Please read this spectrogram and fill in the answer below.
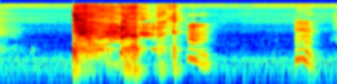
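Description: A woman coughing: a sudden loud cough about a second in, followed by a few shorter falling coughs that trail off, and a brief falling vocal sound near the end. Her throat and nose have suddenly become irritated.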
